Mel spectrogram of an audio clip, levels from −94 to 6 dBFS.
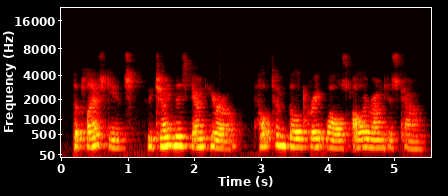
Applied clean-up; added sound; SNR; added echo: neural mask model DeepFilterNet 3.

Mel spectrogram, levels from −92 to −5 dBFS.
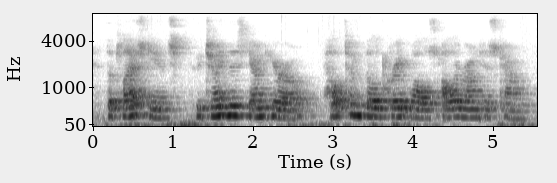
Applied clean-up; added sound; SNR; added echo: none; Thunder / Rain; 18 dB; reverberation time 0.7 s.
